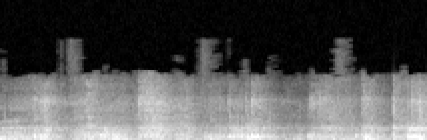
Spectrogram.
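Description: Scissors cutting through stiff industrial sandpaper: a run of gritty, rasping snips and crunches at an uneven pace.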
